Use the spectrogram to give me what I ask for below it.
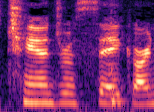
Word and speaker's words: Chandrasekhar: And it's crazy because you have the hardest last name, but every guy knows how to pronounce it correctly. They actually correct me on it. It's Chandrasekhar.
